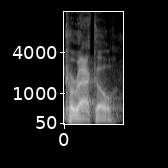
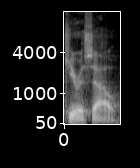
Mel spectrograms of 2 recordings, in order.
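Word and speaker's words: Curaçao: But then he did say Caraco instead of Kiraasau, which is really funny.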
